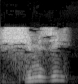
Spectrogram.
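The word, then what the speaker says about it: Tzimisce: off with is the Tsumitse. Now, you I noticed pronounced it somewhat differently. I believe it's a Polish word. And I work with some Polish people, and they pronounce it Shimizi.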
